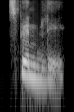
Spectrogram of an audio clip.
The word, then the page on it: spindly: Indian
